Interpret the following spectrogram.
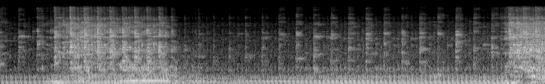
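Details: Model A Ford restarted after new parts were fitted: rough idle with a sharp puffing tick at each firing stroke, about four a second, louder than normal from a leaking exhaust.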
